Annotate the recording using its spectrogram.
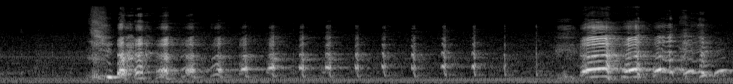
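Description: A man laughs loudly and heartily, close by.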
